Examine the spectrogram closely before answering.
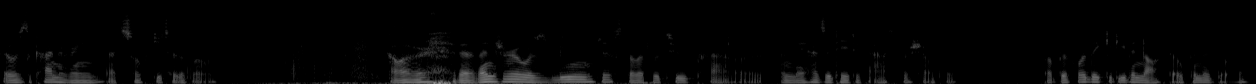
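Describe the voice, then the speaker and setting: Guy playing a sweet caring boyfriend, lowish crackly voice, soft n intimate comfort audio, kinda playful. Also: vocal fry. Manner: tender, soft, halting, playful. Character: gentle, doting male partner soothing a lover after a nightmare.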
